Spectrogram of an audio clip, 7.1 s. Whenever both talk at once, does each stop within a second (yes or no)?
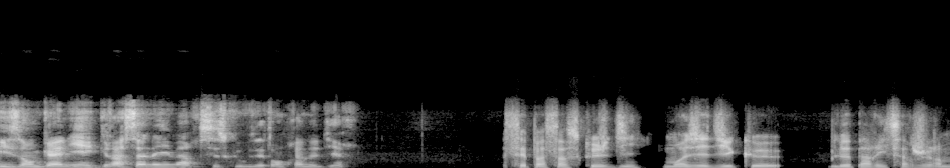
yes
